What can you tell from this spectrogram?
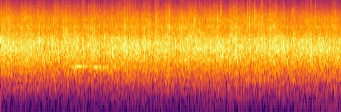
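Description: A large audience applauding, a dense and steady clapping.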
